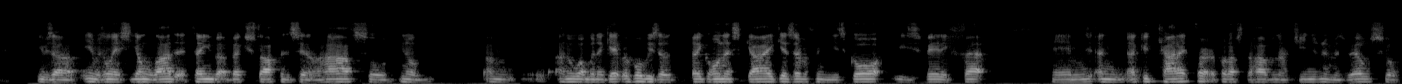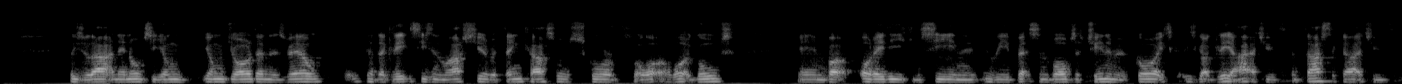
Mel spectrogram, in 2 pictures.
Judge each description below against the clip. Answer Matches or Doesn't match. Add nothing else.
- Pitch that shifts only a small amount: Matches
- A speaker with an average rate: Doesn't match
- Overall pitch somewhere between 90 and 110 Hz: Doesn't match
